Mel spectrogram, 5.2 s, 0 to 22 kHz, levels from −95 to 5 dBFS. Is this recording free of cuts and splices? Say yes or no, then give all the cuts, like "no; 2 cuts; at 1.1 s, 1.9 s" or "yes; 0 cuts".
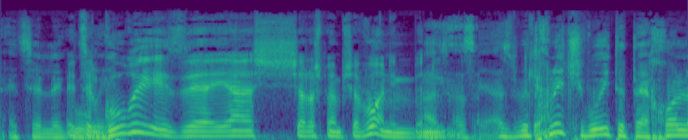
yes; 0 cuts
